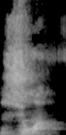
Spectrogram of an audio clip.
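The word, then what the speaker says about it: juin: পঞ্চমটা হচ্ছে জুনের ফরাসি জুয়া, জু, জে ইউ, জু আ। ই এন এর উচ্চারণ বর্ণযাত্রী আমরা জানি আ, তাহলে হয়ে গেল জুয়া, জুয়া।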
